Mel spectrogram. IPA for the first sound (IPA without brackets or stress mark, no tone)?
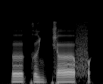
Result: əː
